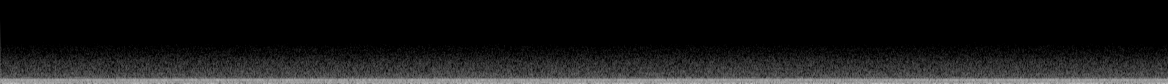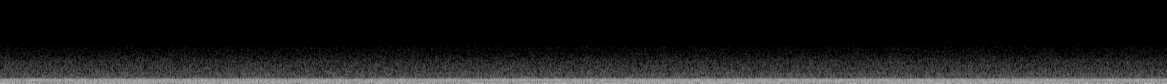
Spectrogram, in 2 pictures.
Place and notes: Getty Center Dr, Los Angeles, CA, USA - Ambient
Ambient capture of Getty Parking lot, level 6. HVAC drones and light car noise.
Recorded with DPA 4060 in boundary layer AB configuration into Nagra Seven.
